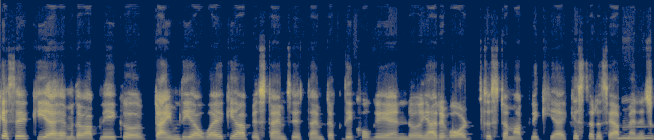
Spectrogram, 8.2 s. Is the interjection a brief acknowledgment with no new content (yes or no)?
no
